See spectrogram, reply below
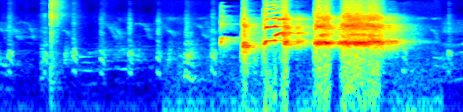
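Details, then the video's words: Male Chinese francolin crowing in an aviary, a female clucking nearby. Scattered soft chirps and clucks build into a loud, harsh, rasping phrase of about two seconds, then die back to quiet notes. "Tiếng Chim Đa Đa Gáy, Đa Đa Mái Tục Trong Aviary Mới Nhất, The sound of the partridge crowing"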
